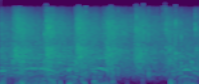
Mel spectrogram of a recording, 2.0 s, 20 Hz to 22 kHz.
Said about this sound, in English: That's low, 2-0. You can hear the crowd reaction.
